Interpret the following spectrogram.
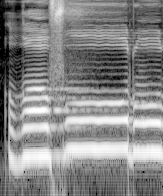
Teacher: Maka tanwinnya masuk ke ro, ghafurur tanpa dengungan. Jadi cukup ditekan. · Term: idgham bila gunnah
